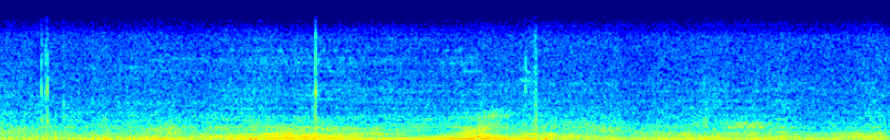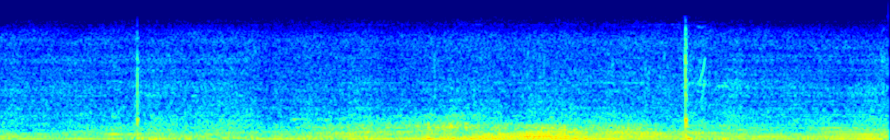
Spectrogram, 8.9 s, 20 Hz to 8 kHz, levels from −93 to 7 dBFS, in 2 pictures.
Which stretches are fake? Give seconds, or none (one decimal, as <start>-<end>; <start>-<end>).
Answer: 1.1-2.4; 4.4-5.7; 8.1-8.9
